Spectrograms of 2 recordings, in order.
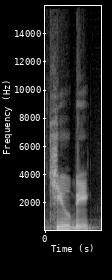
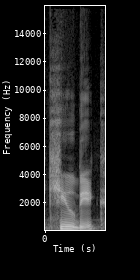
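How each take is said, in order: The two takes are said the same way.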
